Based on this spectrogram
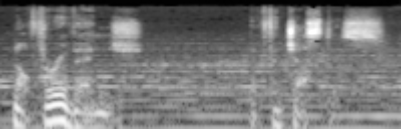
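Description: Clear music plays in the background as a man talks at a fairly slow pace. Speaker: narrator of war-zone documentaries and game stories. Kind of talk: dramatic story narration for a video game promo. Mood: gritty, intense, dramatic. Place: studio.

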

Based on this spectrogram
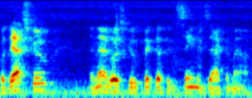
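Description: Audible room echo and light background noise surround a man speaking at a moderate pace with ordinary pitch variation. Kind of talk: interview answer. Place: workshop. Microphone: phone near.

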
